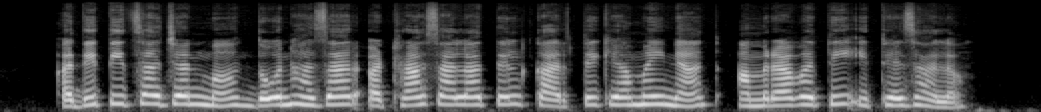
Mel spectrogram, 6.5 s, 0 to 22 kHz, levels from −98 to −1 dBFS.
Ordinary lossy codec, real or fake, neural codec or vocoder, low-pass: none; fake; vocoder, 44.1 kHz, 128 mel bands, Pupu-Vocoder; 19.8 kHz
